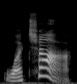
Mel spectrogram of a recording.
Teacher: U often reduces to ya, but when ya follows a T sound, the T and the Y sounds can blend together to make a chi sound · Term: assimilation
